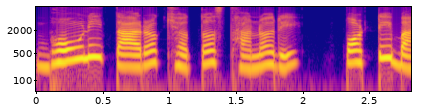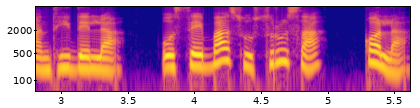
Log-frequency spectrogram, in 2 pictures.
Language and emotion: Odia, neutral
